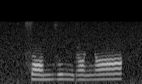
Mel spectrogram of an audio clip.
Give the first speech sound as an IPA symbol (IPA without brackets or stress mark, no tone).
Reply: t͡s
